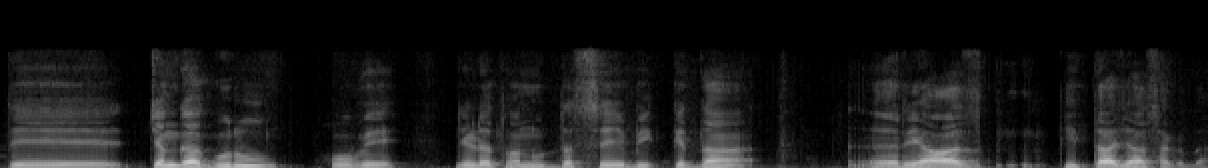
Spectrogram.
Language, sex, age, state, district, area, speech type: Punjabi, male, 45-60, Punjab, Ludhiana, urban, spontaneous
